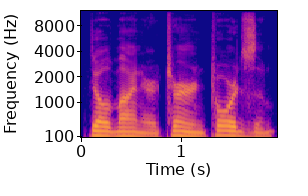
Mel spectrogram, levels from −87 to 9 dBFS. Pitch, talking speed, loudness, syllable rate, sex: 110 Hz, 185 wpm, -16 LUFS, 5.3 syllables/s, male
